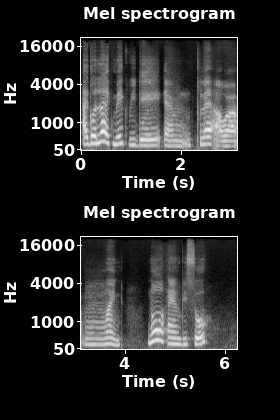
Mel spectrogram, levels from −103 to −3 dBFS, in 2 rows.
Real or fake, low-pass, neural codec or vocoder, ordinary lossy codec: fake; 19.8 kHz; codec, 44.1 kHz, 2.6 kbps, DAC; none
